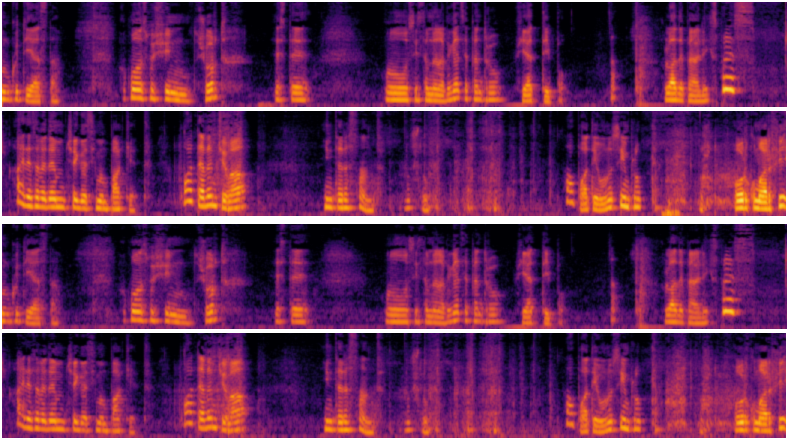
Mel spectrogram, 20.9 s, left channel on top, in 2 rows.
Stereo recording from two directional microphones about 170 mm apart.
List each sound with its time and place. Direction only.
0.0 s speech: 60° left (ahead or behind)
3.6 s a sound: 60° left (ahead or behind)
5.1 s speech: 65° left (ahead or behind)
8.4 s speech: 60° left (ahead or behind)
14.9 s speech: 20° left (ahead or behind)
17.9 s speech: 20° left (ahead or behind); by 19.0 s 35° left (ahead or behind)
20.2 s speech: 55° left (ahead or behind)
